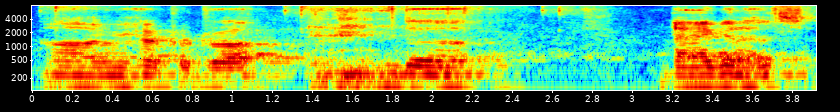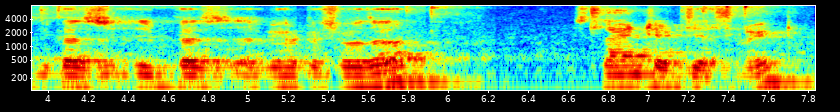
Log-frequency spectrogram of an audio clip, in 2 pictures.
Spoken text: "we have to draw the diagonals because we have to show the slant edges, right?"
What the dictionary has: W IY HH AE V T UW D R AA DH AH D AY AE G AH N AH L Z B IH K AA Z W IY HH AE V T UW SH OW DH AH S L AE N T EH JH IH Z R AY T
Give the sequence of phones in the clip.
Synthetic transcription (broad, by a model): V IY HH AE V T UW D R AA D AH D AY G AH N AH L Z B IH K AA Z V IY HH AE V T UW SH OW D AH S L AE N T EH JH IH S R AY T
